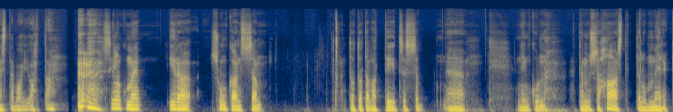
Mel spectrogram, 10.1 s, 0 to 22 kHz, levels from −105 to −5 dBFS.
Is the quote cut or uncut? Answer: cut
